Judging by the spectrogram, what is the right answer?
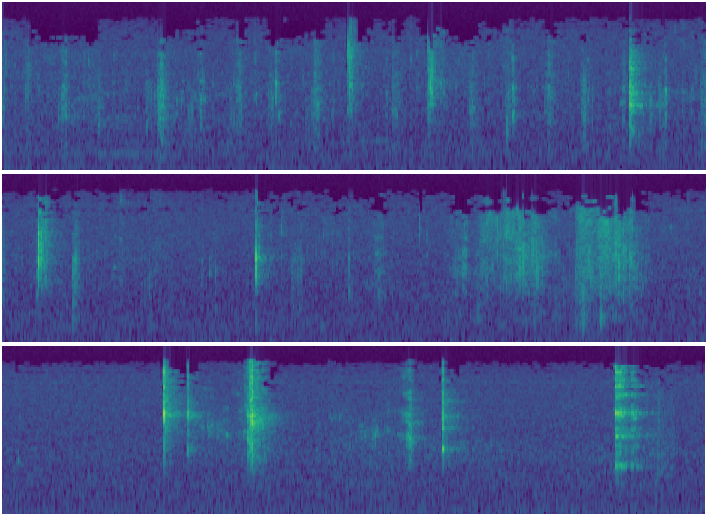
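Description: Scattered sharp clicks and taps with a few short crisp crunches, from a crisp pan-fried dumpling being handled and a piece taken off a wire cooling rack in an enamel tray. The longest crunch comes a little past the middle.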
